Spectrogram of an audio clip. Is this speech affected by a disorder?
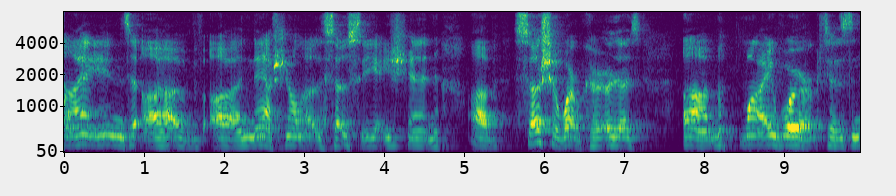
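Yes: essential tremor.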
